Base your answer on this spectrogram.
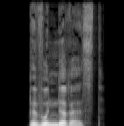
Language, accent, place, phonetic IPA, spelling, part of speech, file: German, Germany, Berlin, [bəˈvʊndəʁəst], bewunderest, verb, De-bewunderest.ogg
- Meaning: second-person singular subjunctive I of bewundern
